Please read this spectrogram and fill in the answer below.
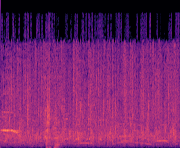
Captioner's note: chuckles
